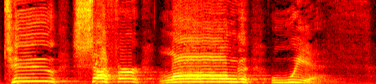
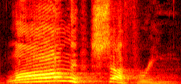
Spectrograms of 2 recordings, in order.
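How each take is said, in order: First: Very slow, each word spaced, higher and louder; спокойно растянуть каждое слово; slow emphatic phrasing. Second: Slow, "Long" stretched; слово "Long" медленно, с нажимом; stress on long. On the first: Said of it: "Just flip the two words". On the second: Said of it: "the word is a compound word". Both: Shown as a demonstration.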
